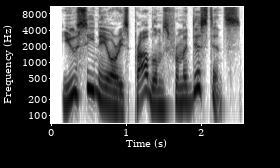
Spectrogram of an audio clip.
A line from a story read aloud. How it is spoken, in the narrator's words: Mom said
